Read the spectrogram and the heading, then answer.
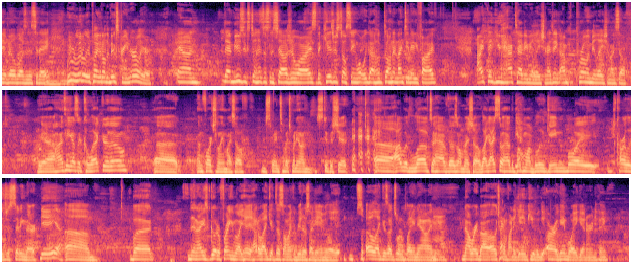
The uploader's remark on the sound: We're recording live from the Capital Creative Showcase 2023, a celebration of all things creative.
